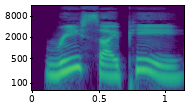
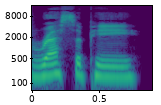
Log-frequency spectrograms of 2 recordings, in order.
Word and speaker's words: recipe: Beginners sometimes say recip instead of recipe or comfortable instead of comfortable.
